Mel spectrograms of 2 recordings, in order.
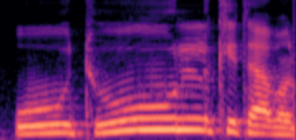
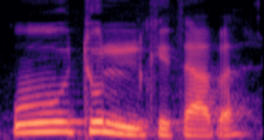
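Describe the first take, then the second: First: The vowel before kitaba is drawn out long. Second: The vowel before kitaba is short and quick. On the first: The speaker calls it wrong. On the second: The speaker calls it right. "Short and fast"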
